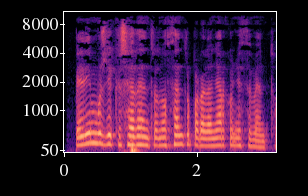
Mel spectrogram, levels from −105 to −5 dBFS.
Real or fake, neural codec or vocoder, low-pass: real; none; 9.9 kHz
